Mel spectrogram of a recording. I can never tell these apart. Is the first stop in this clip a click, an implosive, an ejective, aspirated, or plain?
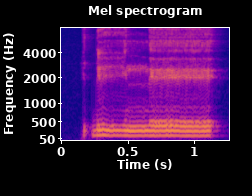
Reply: implosive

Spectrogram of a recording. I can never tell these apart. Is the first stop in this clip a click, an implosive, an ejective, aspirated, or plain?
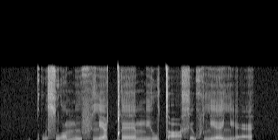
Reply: ejective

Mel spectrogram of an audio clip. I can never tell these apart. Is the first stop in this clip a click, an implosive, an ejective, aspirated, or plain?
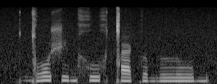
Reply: click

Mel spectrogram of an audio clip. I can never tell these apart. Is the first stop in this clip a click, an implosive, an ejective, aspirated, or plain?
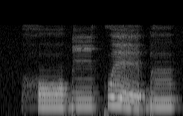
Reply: implosive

